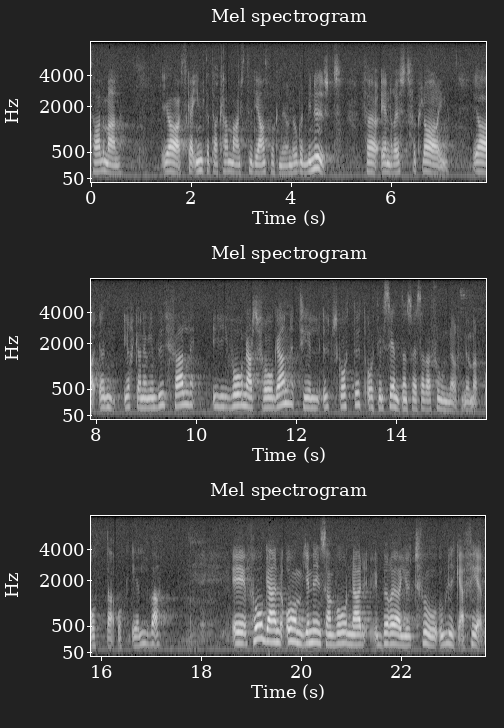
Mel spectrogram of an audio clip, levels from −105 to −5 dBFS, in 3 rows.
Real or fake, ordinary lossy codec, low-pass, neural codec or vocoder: real; none; none; none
